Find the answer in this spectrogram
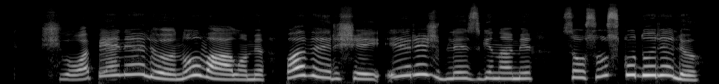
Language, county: Lithuanian, Kaunas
